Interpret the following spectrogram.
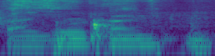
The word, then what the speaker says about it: daguerreotype: The daguerreotype. I have no idea. Ask Noah. Daguerreotype.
